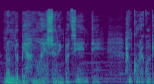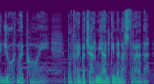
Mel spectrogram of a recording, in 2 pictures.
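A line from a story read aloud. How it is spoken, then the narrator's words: Breathless whisper. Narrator (Italian): senza fiato sussurrò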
